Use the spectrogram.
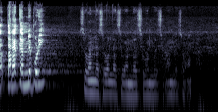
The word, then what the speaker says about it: সুবহানাল্লাহ: সুবহানাল্লাহ, পড়েন সুবহানাল্লাহ সুবহানাল্লাহ, আলহামদুলিল্লাহ আলহামদুলিল্লাহ আলহামদুলিল্লাহ, আল্লাহু আকবার আল্লাহু আকবার আল্লাহু আকবার।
